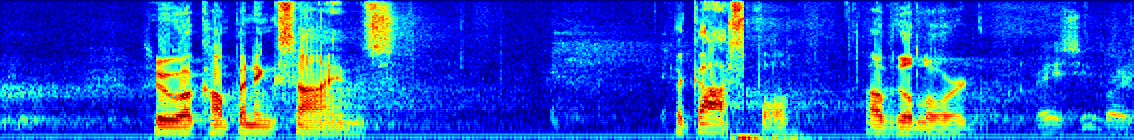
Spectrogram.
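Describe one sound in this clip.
An elderly man speaks slowly into a microphone in a large echoing room.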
